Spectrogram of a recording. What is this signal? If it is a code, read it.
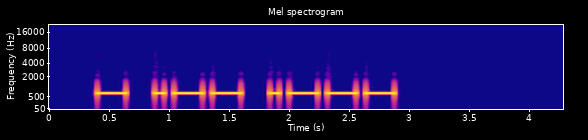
Morse code, heard as a keyed tone, about 15 wpm, 700 Hz. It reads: TWJ
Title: Three Challenging Letter-Number Combinations 15wpm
